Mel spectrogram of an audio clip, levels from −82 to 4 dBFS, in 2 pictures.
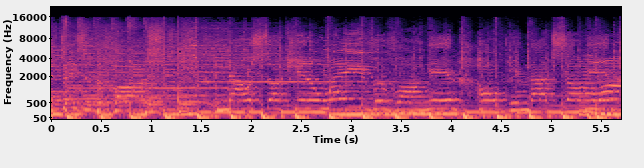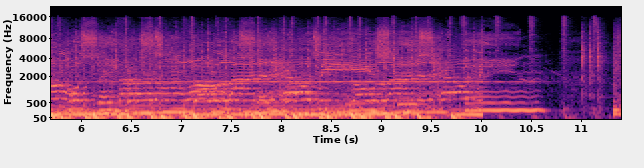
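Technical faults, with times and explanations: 5.27–10.01 s, doubled audio track: a second full-band copy of the sound runs about a second and a half behind, at roughly the same level, likely from a slower duplicate capture path. On a spectrogram it appears as an offset repeat of every feature, starting and stopping abruptly.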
